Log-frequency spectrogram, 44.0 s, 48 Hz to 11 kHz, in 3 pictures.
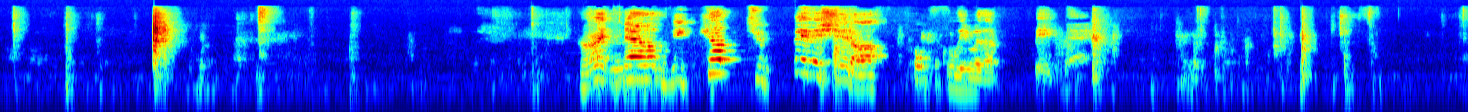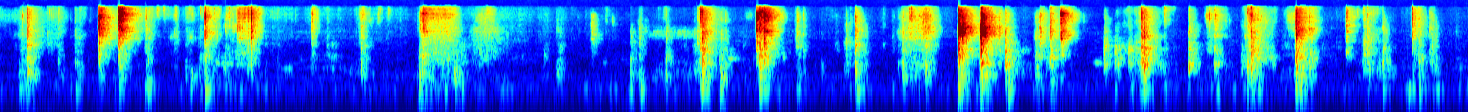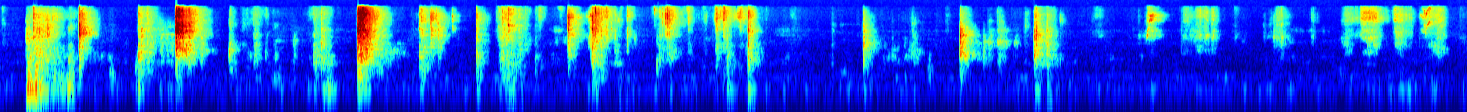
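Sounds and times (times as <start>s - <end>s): plastic packaging crinkling: 16.1s - 19.2s.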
